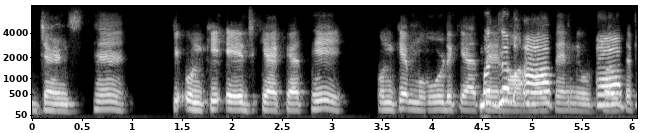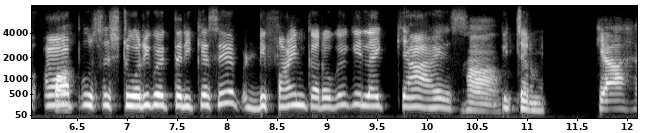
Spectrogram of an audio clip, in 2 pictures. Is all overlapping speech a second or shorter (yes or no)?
no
